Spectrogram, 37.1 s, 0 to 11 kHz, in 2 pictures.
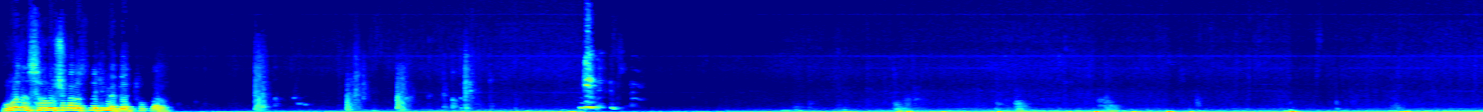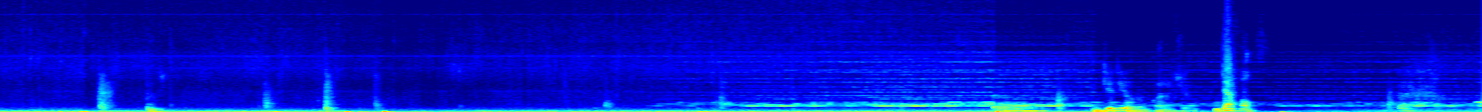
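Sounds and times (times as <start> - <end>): steady low hum: 0.0 - 37.0
footsteps on staircase: 4.3 - 6.1, 21.8 - 23.5
music with held notes: 26.7 - 37.0.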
